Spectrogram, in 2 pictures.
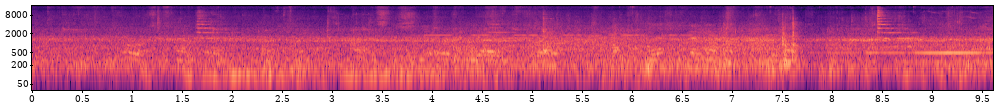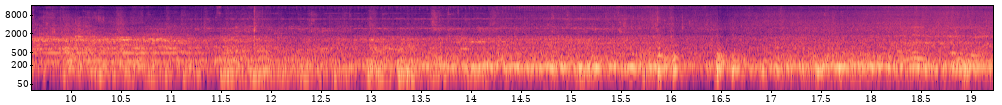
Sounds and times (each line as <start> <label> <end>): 0.0 traffic 19.2
0.0 trams 19.2
0.7 people 15.7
